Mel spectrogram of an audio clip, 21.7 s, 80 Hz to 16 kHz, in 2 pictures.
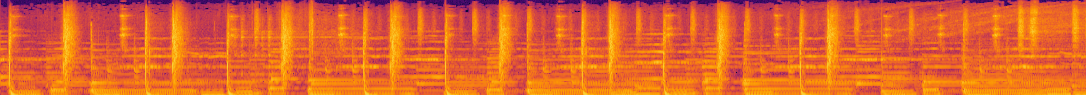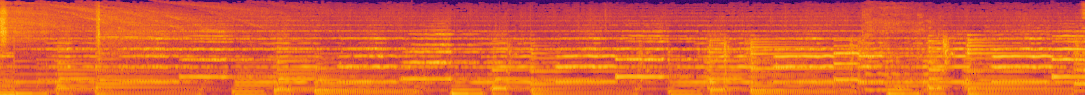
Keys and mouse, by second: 0.5 f, 2.0 double click, 10.3 double click, 15.3 f, 20.7 ctrl+i.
